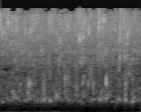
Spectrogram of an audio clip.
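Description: A steady trickling, water-like noise with no clear pitch.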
